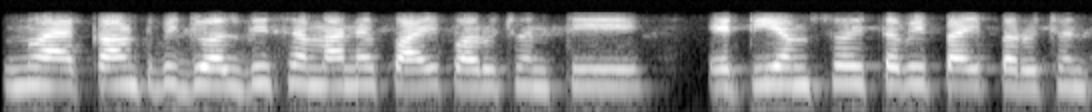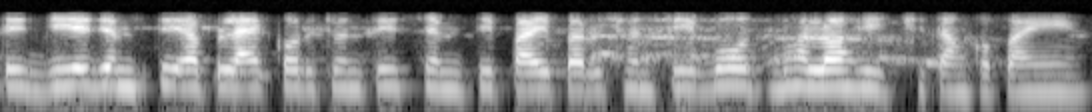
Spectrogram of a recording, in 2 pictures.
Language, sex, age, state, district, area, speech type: Odia, female, 18-30, Odisha, Mayurbhanj, rural, conversation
